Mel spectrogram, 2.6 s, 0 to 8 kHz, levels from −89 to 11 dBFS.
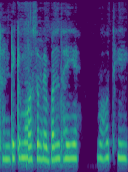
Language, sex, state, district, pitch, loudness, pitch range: Hindi, female, Uttar Pradesh, Deoria, 245 Hz, -17 LUFS, 230-250 Hz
